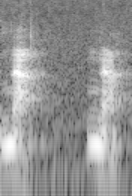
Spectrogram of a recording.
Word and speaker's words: nada: up in here now that pronounced nah nah they just kind of make the a a little bit longer and they eat the D that they say call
